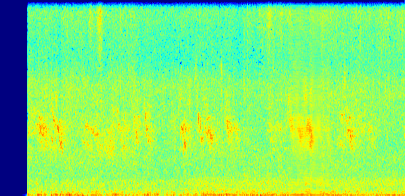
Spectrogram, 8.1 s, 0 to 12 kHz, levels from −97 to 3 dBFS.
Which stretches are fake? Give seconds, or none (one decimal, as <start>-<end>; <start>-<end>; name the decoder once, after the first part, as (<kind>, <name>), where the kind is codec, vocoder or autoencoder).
5.8-6.6 (vocoder, Vocos)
